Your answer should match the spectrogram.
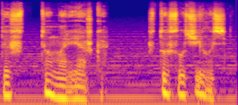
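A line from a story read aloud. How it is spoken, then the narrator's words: Weak voice. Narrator (Russian): Олег спросил слабым голосом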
